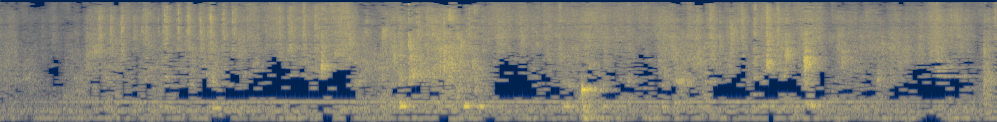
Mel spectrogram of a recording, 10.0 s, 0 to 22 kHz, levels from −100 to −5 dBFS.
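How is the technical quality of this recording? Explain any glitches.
Quality is compromised by codec damage from start to finish. Throughout, the sound rings and smears, with a washy hiss that swells and fades with the signal. This is likely WMA compression. Its long transform blocks spread quantisation noise over tens of milliseconds. The damage is plainly audible, which fits a low bitrate near 48 kbps.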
